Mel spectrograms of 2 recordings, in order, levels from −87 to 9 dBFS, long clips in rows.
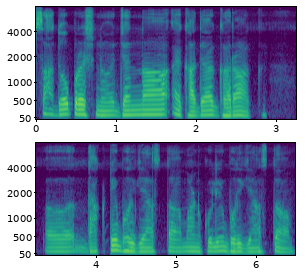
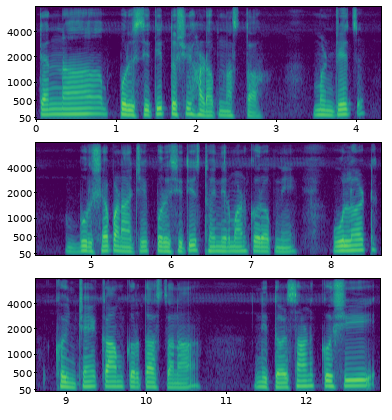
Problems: background sounds at intervals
